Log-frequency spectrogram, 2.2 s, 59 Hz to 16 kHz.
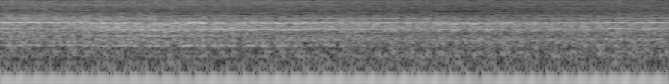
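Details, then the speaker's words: Honda ST1300 after new battery, ABS light still blinking while riding: smooth, deep, even rumble with no knocks, ticks or misses over the short run; engine sounds healthy. "yeah it sounds really good [Music] though all right cool"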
